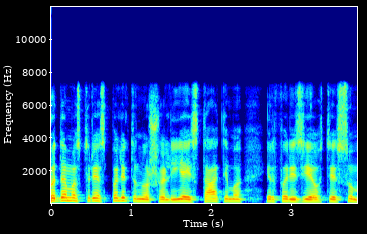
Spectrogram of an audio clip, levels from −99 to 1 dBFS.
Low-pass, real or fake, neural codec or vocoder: 7.2 kHz; real; none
